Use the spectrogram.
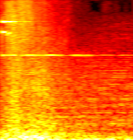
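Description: A Bombarda spell blast from the Hogwarts Legacy video game, a deep, rumbling boom that stays loud and low for about a second and a half before tailing off.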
